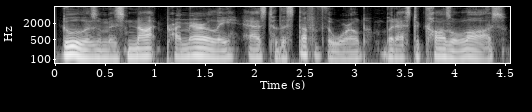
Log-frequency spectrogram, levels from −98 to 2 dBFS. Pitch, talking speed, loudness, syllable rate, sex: 115 Hz, 225 wpm, -19 LUFS, 5.4 syllables/s, male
